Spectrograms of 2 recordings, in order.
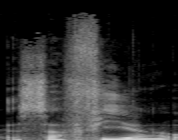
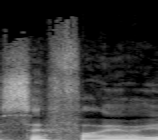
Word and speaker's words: Sapphire: Und sozusagen der klassische Bombay Sapphire oder Sapphire, je nachdem, wie man es gerne aussprechen möchte.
